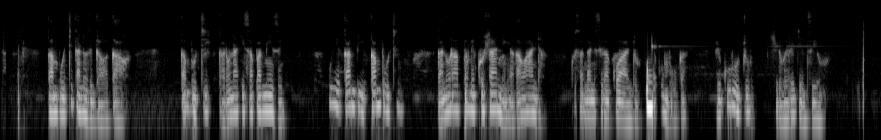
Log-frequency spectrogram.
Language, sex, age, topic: Ndau, male, 18-24, health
